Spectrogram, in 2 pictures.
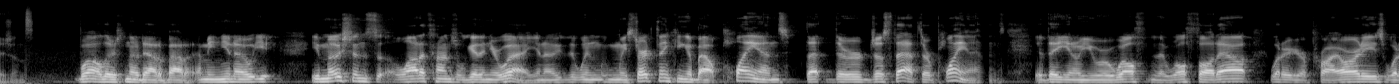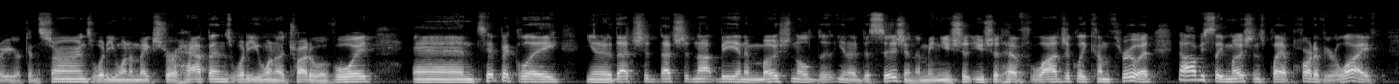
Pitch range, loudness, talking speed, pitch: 110-125 Hz, -17 LUFS, 225 wpm, 115 Hz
